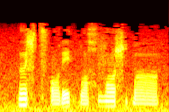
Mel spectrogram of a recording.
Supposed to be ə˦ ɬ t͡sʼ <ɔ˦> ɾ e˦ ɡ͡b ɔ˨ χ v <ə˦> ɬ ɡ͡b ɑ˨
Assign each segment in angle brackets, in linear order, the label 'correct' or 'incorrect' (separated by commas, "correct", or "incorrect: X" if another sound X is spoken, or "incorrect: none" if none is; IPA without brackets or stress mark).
incorrect: ɔ˨, incorrect: ɔ˦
